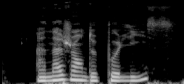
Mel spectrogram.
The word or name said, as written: agent de police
